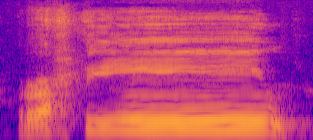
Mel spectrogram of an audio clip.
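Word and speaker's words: رحيم: Rahim. Rahim. C'est pas hi, c'est hi pour faire deux. Parce qu'il y a 2 points.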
